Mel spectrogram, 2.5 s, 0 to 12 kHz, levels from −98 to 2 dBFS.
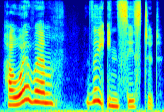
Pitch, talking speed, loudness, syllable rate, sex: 265 Hz, 75 wpm, -16 LUFS, 3.6 syllables/s, female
